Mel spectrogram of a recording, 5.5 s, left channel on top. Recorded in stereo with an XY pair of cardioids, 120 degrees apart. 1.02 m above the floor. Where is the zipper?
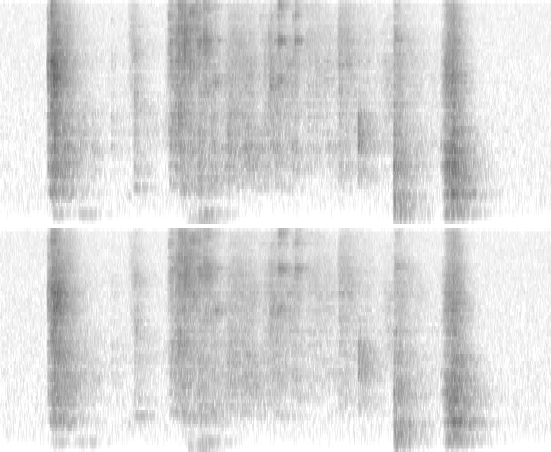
40° left, 3 m.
